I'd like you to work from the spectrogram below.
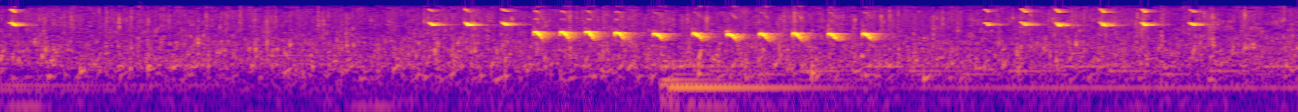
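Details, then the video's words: Kinoi song for tutoring contest birds, nembak cililin style: thin high chips, then a run of stronger downslurred notes repeated about five per second, fading into softer high chips, with a low hum throughout. "Masteran Mewah KINOI || Ngepik Kapas Tembak || Nembak Cililin"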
